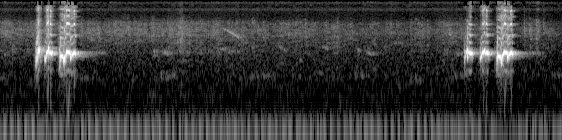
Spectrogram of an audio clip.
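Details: Sooty-headed bulbul, described as a very active singer, gives two short bursts of three quick, bubbly whistled notes a few seconds apart, over a soft, steady pulsing hum.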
